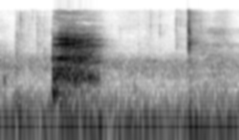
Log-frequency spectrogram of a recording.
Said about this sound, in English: If I could advertise this drink I'm drinking, the lemonade, like, fire. I would advertise. Matter of fact, I'm an advertised collapse, so I'm probably not saying it right, but that's the best lemonade ever.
